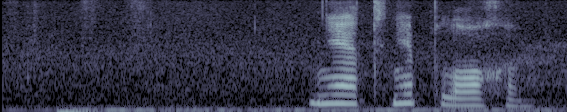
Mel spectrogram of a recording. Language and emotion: Russian, sad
